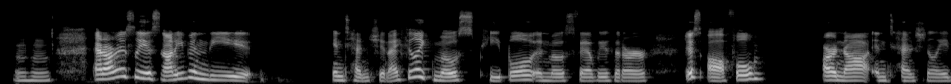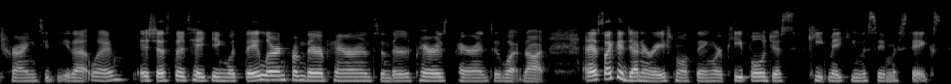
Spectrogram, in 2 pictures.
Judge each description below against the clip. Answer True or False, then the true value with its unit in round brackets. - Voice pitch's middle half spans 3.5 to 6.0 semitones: False (3.0 semitones)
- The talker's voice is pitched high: False (175 Hz)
